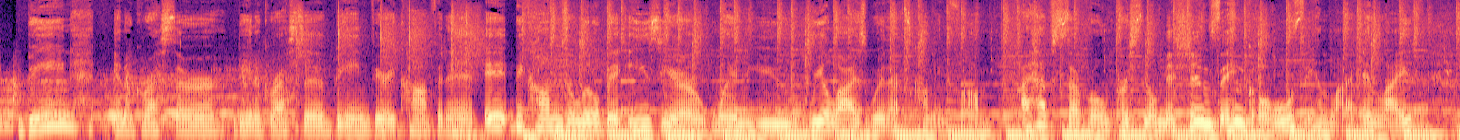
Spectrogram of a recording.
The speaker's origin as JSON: {"language": "English", "town": "Syracuse", "region": "New York", "country": "United States", "tie": "born or raised there", "said": "I grew up in Syracuse, New York, and I grew up on the south side of Syracuse, but it is a lower class neighborhood."}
